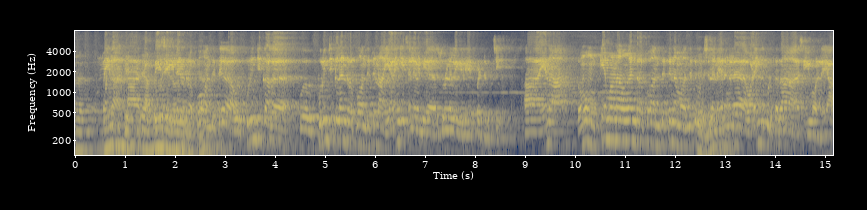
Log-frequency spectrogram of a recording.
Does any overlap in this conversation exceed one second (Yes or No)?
Yes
